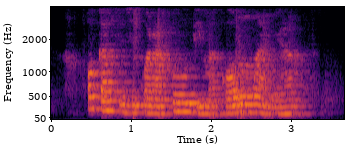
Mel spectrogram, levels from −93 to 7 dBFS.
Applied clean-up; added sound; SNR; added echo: neural separator model SepFormer DNS4.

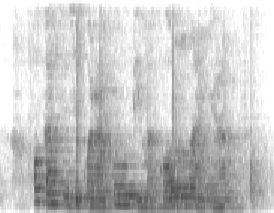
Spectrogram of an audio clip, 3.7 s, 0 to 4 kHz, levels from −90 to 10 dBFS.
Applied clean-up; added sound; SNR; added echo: none; Snare drum; 14 dB; reverberation time 0.8 s.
